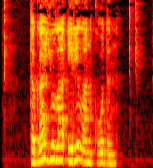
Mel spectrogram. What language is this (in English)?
Mari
